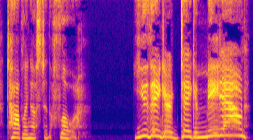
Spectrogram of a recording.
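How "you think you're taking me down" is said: slow, high, strained challenge; villain's raised, defiant cry; angry shout. A narrator's reading. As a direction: shout it as a drawn-out threat. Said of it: "he shouted".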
